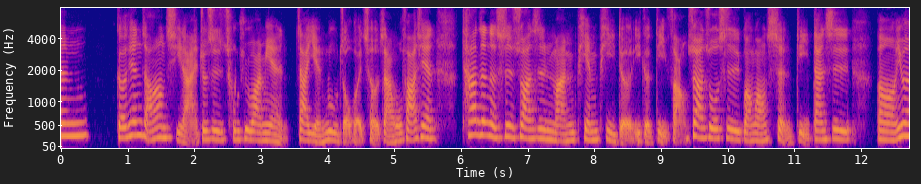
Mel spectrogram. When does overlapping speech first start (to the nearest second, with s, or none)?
none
